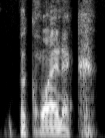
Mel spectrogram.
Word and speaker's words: Pequannock: How do you say that? Pequannock? – Yeah, Pequannock. Yeah.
